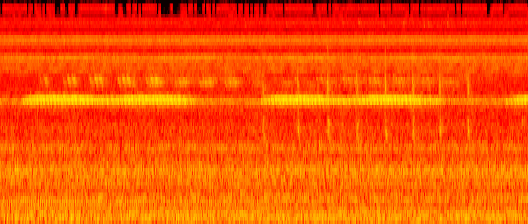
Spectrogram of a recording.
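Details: Night crickets trilling: a bright, high buzzing trill that runs for about two seconds, breaks, then resumes, with a sparse ticking of quicker pulsed chirps above it and a steady high-pitched insect background.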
